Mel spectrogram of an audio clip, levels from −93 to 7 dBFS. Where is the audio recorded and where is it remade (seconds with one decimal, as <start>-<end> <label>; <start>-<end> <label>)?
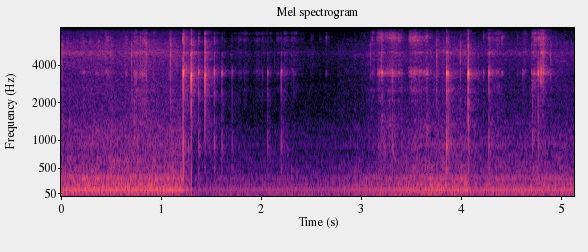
0.0-5.1 recorded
